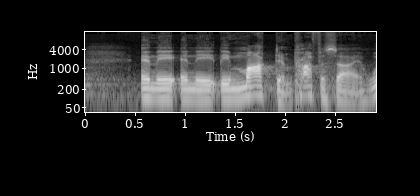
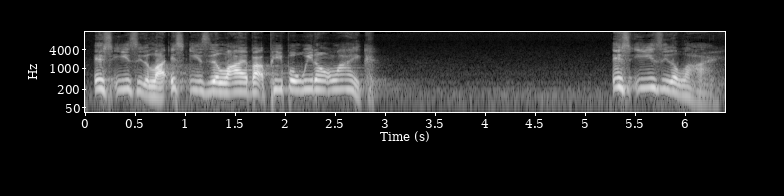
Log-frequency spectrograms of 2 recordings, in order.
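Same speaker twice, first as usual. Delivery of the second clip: higher emphatic preaching; 8 semitones higher, 3 dB louder than usual. Acted. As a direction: press the point home. Emphatic sermon repetition.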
